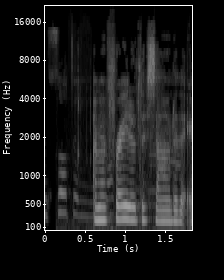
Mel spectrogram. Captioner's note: through translator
